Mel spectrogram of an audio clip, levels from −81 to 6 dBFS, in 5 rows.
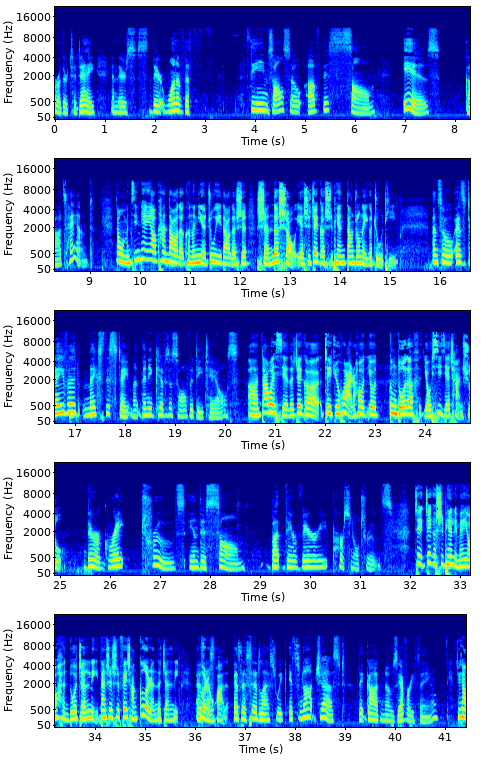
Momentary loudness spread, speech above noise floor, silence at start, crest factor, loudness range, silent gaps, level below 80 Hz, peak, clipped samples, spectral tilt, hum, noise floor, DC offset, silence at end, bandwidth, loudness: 17 LU; 34 dB; 0 s; 20 dB; 9 LU; none; -52 dBFS; -6 dBFS; under 0.1%; -4 dB/octave; none; -59 dBFS; under 0.1%; 0 s; 11.5 kHz; -25 LUFS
